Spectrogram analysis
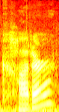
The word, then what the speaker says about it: Qatar: It's actually pronounced Qatar. Oh, it is Qatar.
